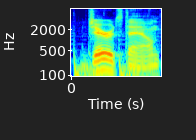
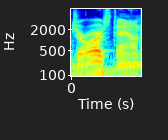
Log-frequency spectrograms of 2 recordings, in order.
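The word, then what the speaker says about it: Gerrardstown: jarrod stand west virginia it's pronounced jared's town some people pronounce it gerard's town and the people that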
